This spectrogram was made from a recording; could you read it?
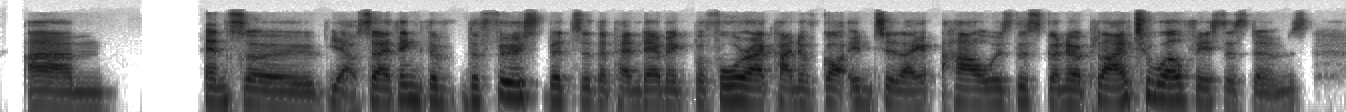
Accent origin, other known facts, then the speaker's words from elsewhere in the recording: South Africa; moved away as an adult; also born or lived in Oxford; I grew up in South Africa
